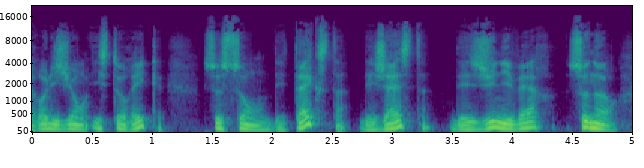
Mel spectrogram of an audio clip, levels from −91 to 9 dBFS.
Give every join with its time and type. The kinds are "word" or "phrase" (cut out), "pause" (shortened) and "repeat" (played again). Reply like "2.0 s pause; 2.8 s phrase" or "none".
2.7 s pause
